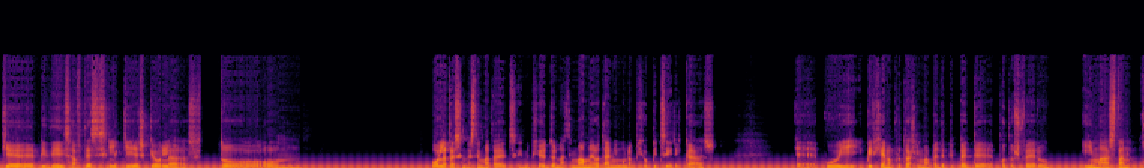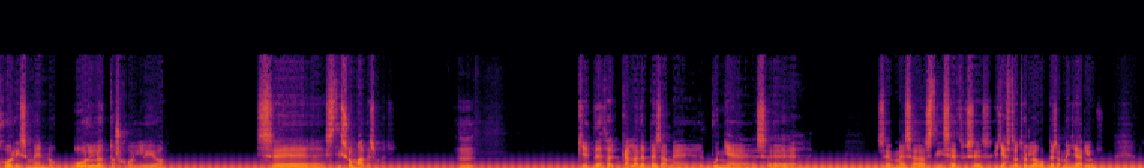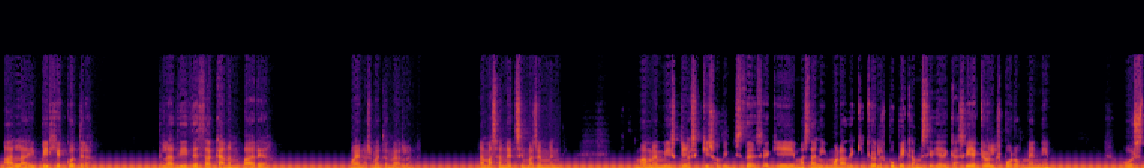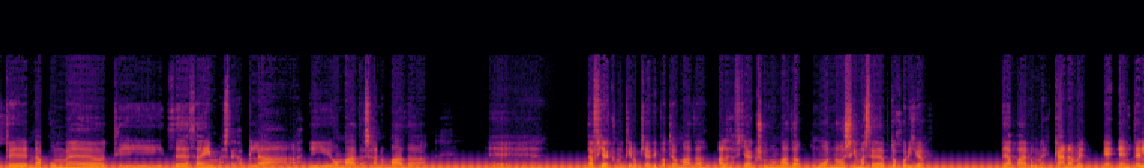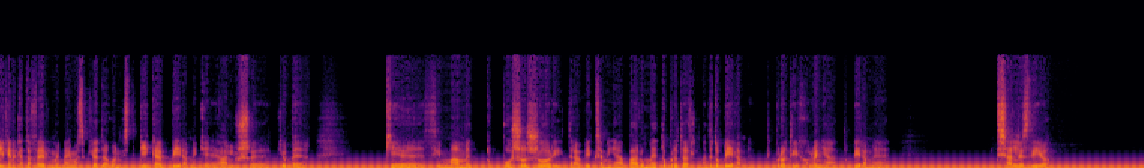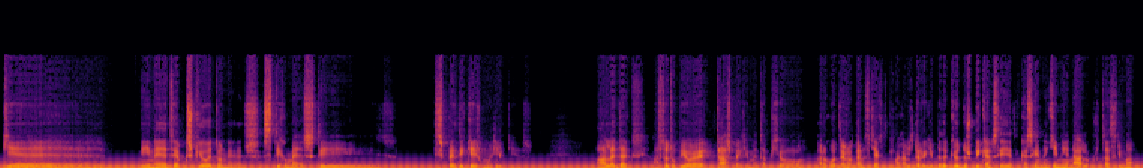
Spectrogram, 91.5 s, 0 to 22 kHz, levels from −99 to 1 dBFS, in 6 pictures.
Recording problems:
electrical hum; loud; throughout; 60 Hz, 9 dB below the speech

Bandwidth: 14.5 kHz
